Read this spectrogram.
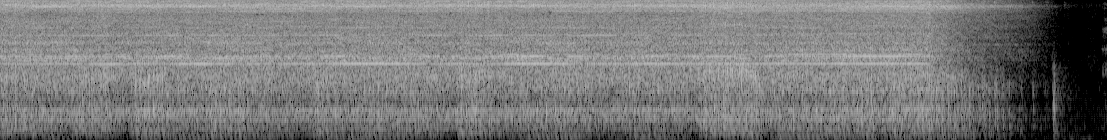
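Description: An electric hand mixer whirs steadily, beating batter.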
